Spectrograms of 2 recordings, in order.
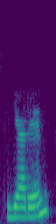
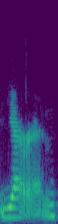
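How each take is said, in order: First: The name is said with a Korean pronunciation. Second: The name is said with an English pronunciation. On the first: "in Korean it's pronounced Yerin" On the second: "in, I guess, the English language ... people would pronounce it Yeren"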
